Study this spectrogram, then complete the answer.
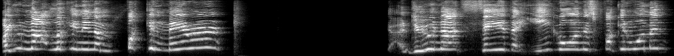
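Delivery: high, loud indignant rant. Real, not acted. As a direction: rant loudly, incredulous. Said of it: "I'm sorry I'm being loud".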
